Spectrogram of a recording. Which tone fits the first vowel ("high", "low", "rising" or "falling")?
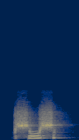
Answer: rising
